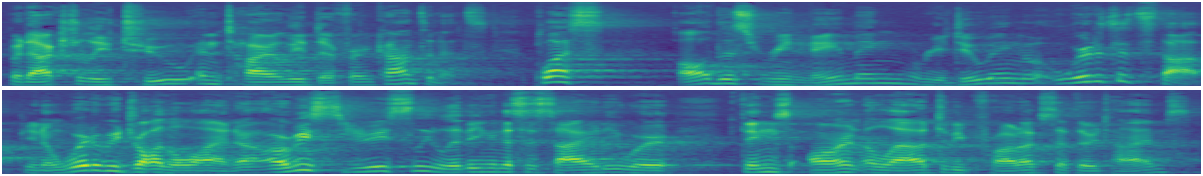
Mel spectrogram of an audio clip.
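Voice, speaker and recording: An opinionated male panelist played by an actor argues in a conversational way in a staged debate. The mid-pitched voice echoes through a large hall with long reverb. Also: lively intonation, fairly quick, darkish tone, close to an everyday voice. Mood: incredulous. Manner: conversational, argumentative.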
